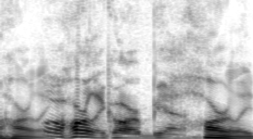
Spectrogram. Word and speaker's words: Harley: Harley, not Harley. Harley. Harley Carb. They put the wrong emphasis on the wrong syllable.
